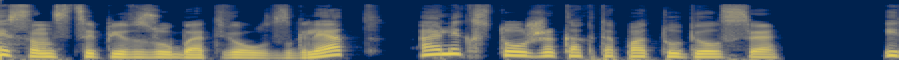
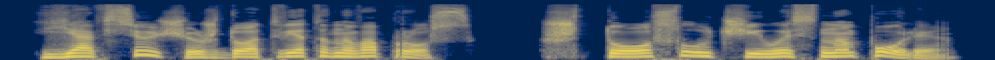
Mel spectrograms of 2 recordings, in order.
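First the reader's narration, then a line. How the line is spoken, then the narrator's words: Iron-toned interruption. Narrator (Russian): Железным тоном перебил его тренер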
